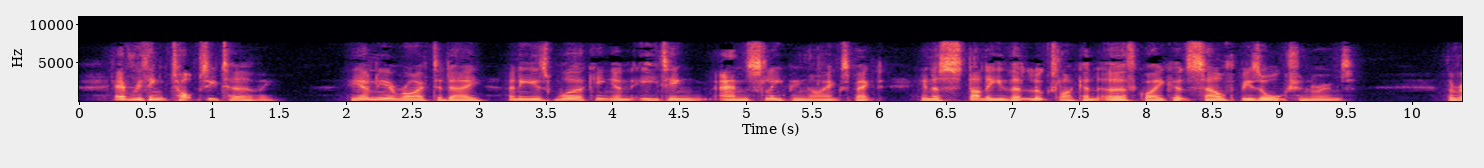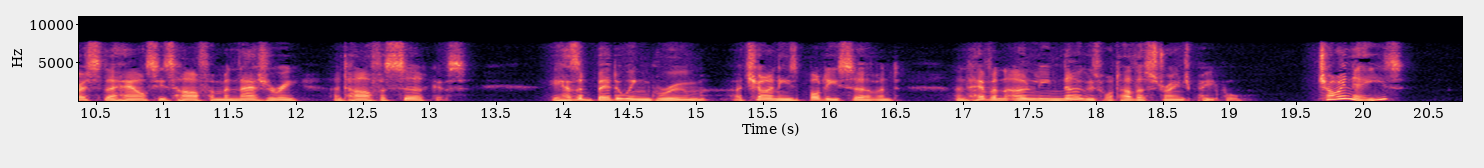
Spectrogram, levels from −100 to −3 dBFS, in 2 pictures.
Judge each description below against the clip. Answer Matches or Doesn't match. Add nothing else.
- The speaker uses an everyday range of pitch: Matches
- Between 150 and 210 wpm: Matches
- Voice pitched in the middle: Matches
